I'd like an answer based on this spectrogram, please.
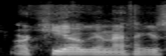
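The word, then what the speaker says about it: Keoghan: Barry Keegan or Kogan I think is how you pronounce his name.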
